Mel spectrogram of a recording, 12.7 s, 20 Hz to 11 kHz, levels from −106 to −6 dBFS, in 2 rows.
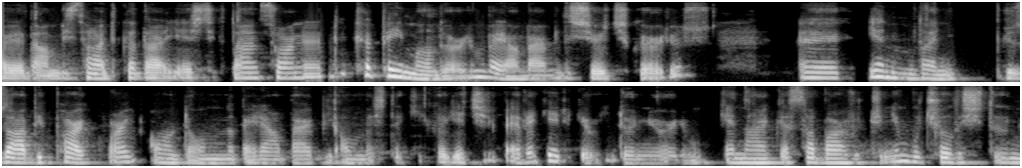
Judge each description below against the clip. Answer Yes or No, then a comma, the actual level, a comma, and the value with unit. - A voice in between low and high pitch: Yes, medium, 175 Hz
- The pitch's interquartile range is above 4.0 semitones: Yes, average, 5.0 semitones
